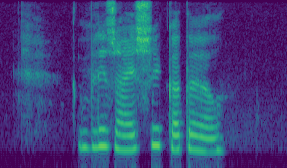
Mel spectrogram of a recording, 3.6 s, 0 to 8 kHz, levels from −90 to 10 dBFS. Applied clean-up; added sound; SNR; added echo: none; none; none; none.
